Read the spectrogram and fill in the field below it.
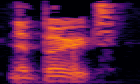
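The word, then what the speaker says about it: Nabbout: Everyone was saying Nabbitt, and now in Japanese it's Nabout.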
